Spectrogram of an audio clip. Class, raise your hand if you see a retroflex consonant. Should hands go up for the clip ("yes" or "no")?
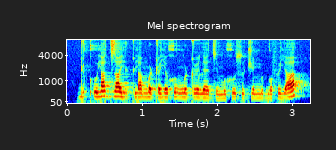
yes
